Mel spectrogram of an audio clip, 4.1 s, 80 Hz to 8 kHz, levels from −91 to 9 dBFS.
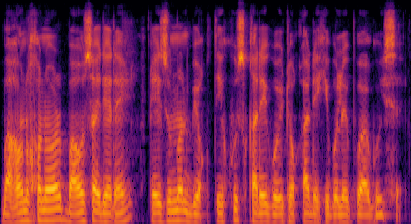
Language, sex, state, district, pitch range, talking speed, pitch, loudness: Assamese, male, Assam, Kamrup Metropolitan, 115-135 Hz, 145 wpm, 115 Hz, -15 LUFS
